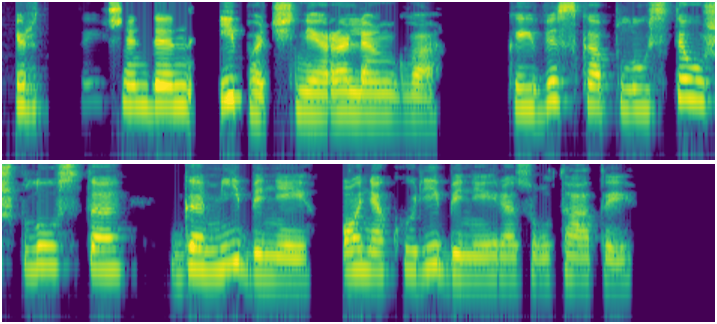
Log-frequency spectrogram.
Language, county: Lithuanian, Vilnius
